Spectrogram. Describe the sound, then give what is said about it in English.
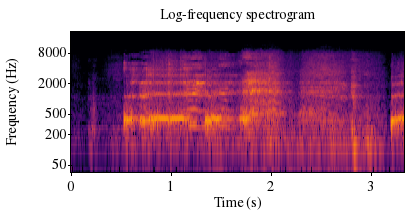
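A long, loud fart with a buzzy, tonal rasp, stretching over about three seconds in a few wavering bursts, followed by a short final blast. “Start sending me some gassy ass beans so I can make these farts even bigger.”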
